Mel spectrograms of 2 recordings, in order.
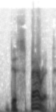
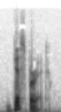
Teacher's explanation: Careful speakers, however, use the traditional and preferred pronunciation, which places the stress on the first syllable · Shown in: second take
